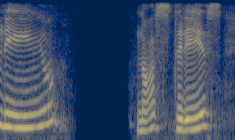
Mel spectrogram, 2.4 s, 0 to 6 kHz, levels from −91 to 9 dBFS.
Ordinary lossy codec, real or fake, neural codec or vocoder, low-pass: Opus, 64 kbps; fake; codec, 16 kHz, 4.8 kbps, FACodec; 5.4 kHz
